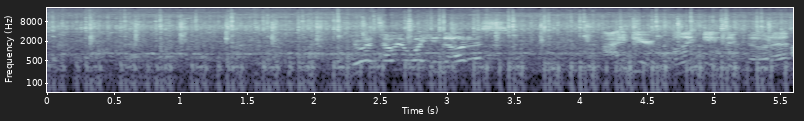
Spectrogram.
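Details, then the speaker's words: Just-started 1965 Chevy C10 with little fuel left in the float bowl: irregular light clicking and tapping over a rough idle, likely valve train; suspected number-one cam lobe going flat. "do here tapping as well what are your thoughts so my [Applause] thoughts are that"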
